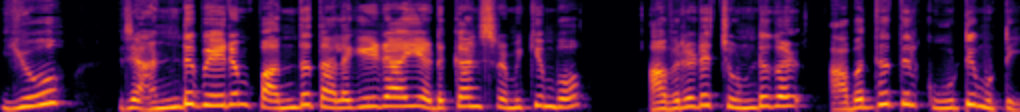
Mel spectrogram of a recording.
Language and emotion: Malayalam, disgusted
